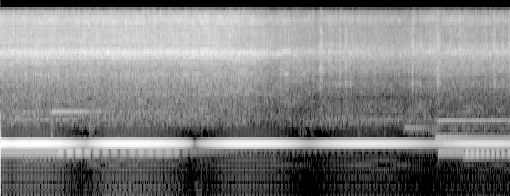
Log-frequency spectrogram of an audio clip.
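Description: Crystal singing bowls ring in a steady, swelling hum.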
